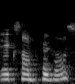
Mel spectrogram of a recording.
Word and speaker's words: Aix-en-Provence: So this one, you have to pronounce the last letter.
